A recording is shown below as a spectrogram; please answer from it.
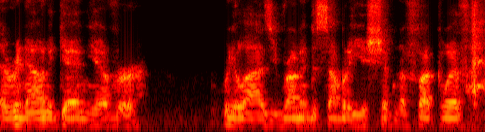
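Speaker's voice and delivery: very deep, bass-heavy western voice, pitched low. Picturing how a line would sound: Clint Eastwood voice. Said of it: "I'm picturing, uh, Clint Eastwood".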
